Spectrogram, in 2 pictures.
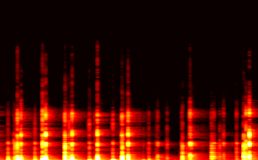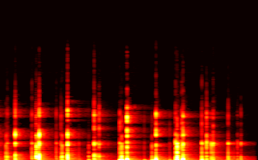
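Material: Metal, glass.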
